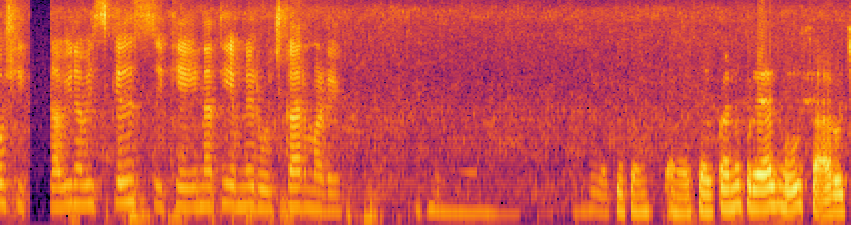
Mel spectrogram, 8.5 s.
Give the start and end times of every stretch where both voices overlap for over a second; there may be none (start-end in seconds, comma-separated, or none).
none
